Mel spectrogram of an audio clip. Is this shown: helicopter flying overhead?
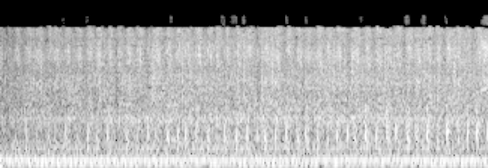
yes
